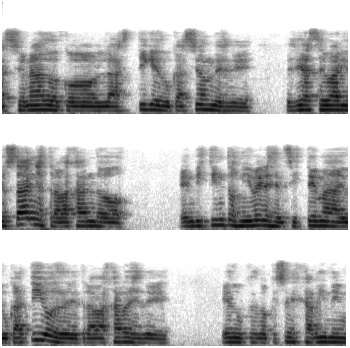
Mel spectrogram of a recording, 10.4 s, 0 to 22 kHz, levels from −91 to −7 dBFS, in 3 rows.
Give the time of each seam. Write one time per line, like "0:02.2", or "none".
0:01.7

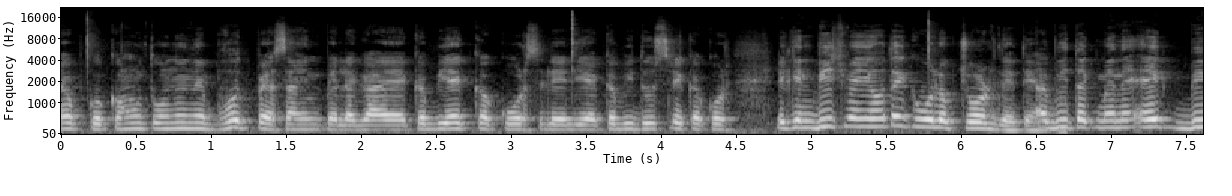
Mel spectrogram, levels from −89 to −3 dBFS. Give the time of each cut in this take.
0:06.5

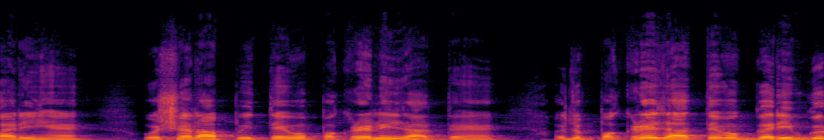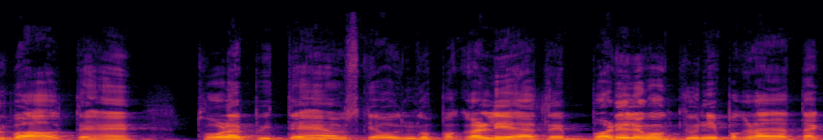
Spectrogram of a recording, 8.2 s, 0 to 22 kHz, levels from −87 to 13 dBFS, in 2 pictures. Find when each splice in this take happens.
none

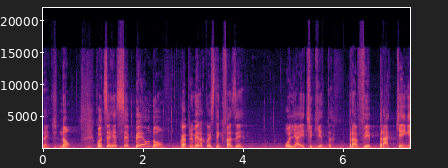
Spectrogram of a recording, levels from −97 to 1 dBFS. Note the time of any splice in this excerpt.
0:02.5
0:05.9

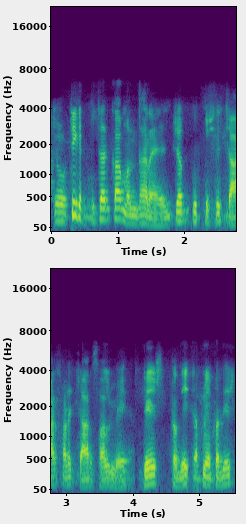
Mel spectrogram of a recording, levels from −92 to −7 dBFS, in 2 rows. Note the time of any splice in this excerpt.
0:02.3
0:04.0

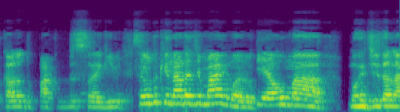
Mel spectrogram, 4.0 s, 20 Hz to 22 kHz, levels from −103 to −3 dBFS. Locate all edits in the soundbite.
0:01.2
0:02.5

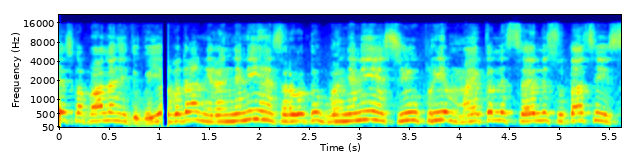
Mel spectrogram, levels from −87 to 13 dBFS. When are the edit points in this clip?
0:01.1

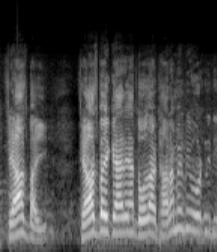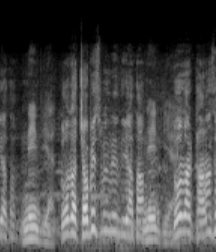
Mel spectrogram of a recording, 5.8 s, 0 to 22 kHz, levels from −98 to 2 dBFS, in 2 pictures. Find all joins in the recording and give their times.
none

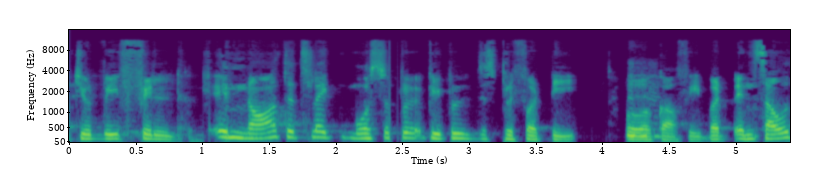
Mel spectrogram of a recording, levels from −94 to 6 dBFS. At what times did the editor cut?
0:00.9
0:02.4

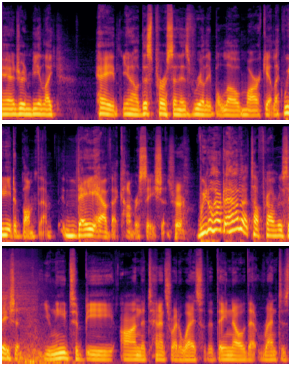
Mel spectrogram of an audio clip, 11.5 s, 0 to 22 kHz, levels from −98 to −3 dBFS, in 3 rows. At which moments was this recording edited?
0:08.1

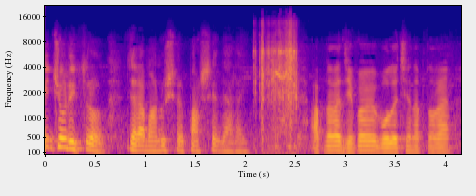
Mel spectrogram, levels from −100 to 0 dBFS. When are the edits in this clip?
0:02.2

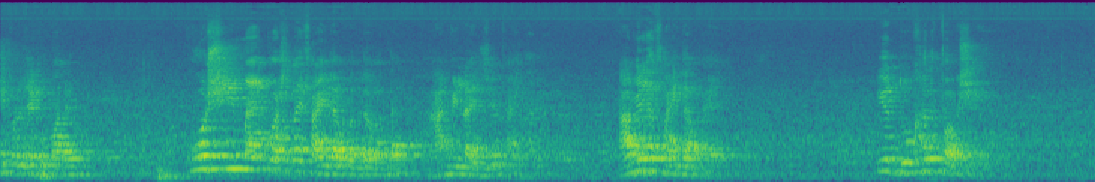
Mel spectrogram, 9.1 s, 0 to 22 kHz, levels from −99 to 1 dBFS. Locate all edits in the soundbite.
0:05.0

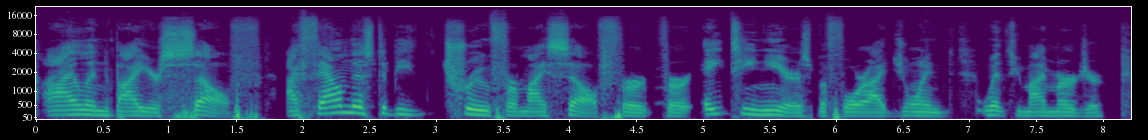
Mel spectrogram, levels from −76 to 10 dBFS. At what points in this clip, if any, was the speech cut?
none

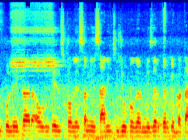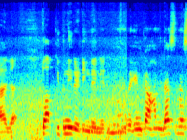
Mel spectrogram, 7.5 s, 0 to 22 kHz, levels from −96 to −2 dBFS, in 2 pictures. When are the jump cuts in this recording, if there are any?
0:06.3

